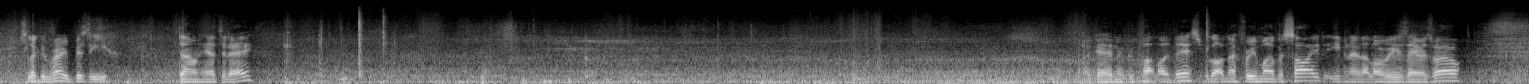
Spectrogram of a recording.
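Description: A truck engine rumbles steadily as the truck rolls slowly.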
